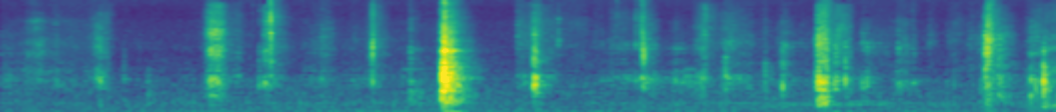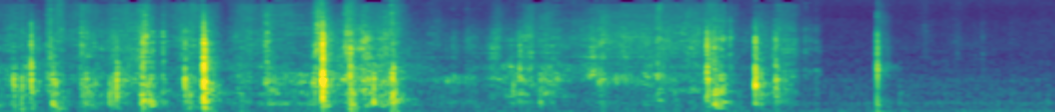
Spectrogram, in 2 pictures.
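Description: Paper crinkles and rustles as it is unfolded close by.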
